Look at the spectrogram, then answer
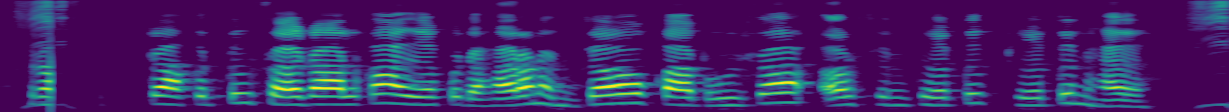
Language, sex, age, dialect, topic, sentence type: Hindi, female, 31-35, Awadhi Bundeli, agriculture, statement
